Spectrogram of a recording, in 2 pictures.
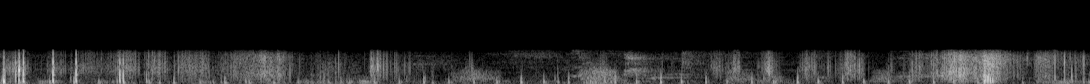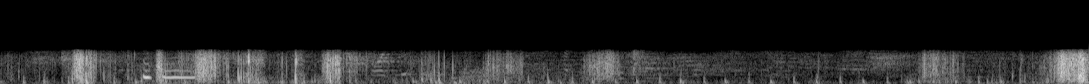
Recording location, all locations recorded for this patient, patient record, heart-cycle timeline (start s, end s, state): mitral valve (MV)
aortic valve (AV)+mitral valve (MV)
#Age: Child
#Sex: Female
#Height: 82.0 cm
#Weight: 11.0 kg
#Pregnancy status: False
#Murmur: Present
#Murmur locations: aortic valve (AV)
#Most audible location: aortic valve (AV)
#Systolic murmur timing: Holosystolic
#Systolic murmur shape: Plateau
#Systolic murmur grading: I/VI
#Systolic murmur pitch: Low
#Systolic murmur quality: Blowing
#Diastolic murmur timing: nan
#Diastolic murmur shape: nan
#Diastolic murmur grading: nan
#Diastolic murmur pitch: nan
#Diastolic murmur quality: nan
#Outcome: Abnormal
#Campaign: 2015 screening campaign
0.00	17.24	unannotated
17.24	17.31	S1
17.31	17.47	systole
17.47	17.53	S2
17.53	17.68	diastole
17.68	17.76	S1
17.76	17.91	systole
17.91	17.98	S2
17.98	18.14	diastole
18.14	18.19	S1
18.19	18.37	systole
18.37	18.42	S2
18.42	18.58	diastole
18.58	18.65	S1
18.65	18.81	systole
18.81	18.87	S2
18.87	19.04	diastole
19.04	19.11	S1
19.11	19.27	systole
19.27	19.34	S2
19.34	19.51	diastole
19.51	19.58	S1
19.58	19.75	systole
19.75	19.81	S2
19.81	19.97	diastole
19.97	20.05	S1
20.05	21.79	unannotated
